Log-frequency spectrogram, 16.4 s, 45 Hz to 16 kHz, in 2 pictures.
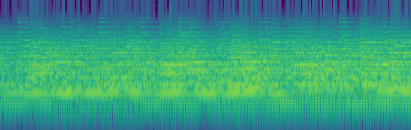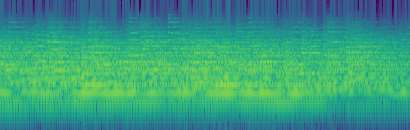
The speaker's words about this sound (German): Die Glocken sind alle nach dem Krieg erst hereingekommen. Mit ihrem hellen Klang machen sie das unverwechselbare Gesamtgeläut der Lorenzkirche aus mit insgesamt 16 Glocken.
